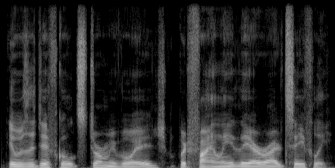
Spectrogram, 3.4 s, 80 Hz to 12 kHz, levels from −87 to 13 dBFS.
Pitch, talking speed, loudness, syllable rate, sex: 115 Hz, 195 wpm, -18 LUFS, 6.8 syllables/s, male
